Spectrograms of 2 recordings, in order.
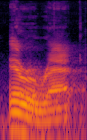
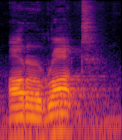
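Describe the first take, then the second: First: The name is said in an English accent. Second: The name is said in a native-style pronunciation. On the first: "is how we say it with our crazy English accent" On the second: "But Ararat is the name of this place"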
